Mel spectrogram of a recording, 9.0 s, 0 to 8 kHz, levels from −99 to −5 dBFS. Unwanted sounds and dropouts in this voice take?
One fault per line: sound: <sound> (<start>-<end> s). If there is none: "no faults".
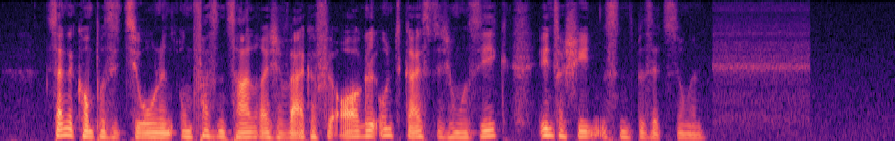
no faults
